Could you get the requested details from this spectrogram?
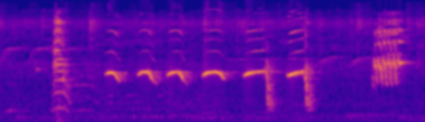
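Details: A Common Myna (Acridotheres tristis tristis) gives a quick run of six clear, slightly downslurred whistles on one pitch, broken by sharp clicks and ending in a harsh rasping buzz.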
